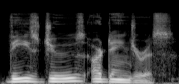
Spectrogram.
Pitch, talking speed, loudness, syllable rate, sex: 120 Hz, 135 wpm, -14 LUFS, 4.8 syllables/s, male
